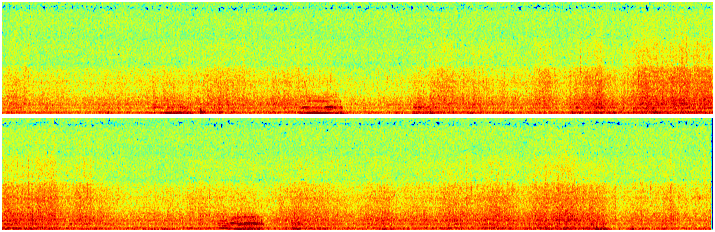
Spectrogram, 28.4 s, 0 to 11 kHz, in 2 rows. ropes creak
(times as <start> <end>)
8.2 9.5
